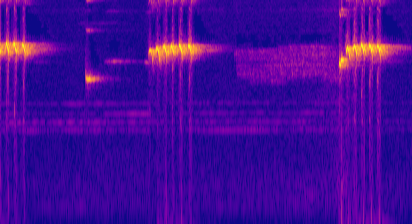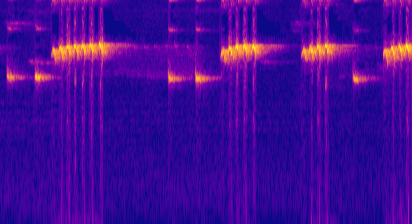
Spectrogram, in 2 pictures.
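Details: Konin lure song: high, rapidly pulsed trills interleaved with short clear whistled notes, delivered in quick succession after a brief pause, the pace picking up toward the end.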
